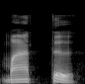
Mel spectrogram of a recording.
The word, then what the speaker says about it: mata: Nah, tulisannya mata, tapi dibaca tetap mate.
